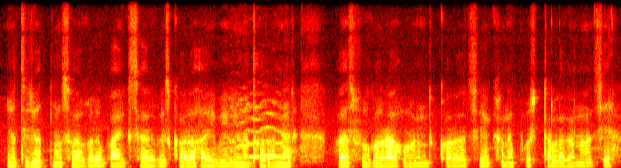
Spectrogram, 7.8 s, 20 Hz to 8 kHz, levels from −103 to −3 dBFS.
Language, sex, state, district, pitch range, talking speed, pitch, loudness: Bengali, male, West Bengal, Dakshin Dinajpur, 135-150 Hz, 115 wpm, 140 Hz, -19 LUFS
